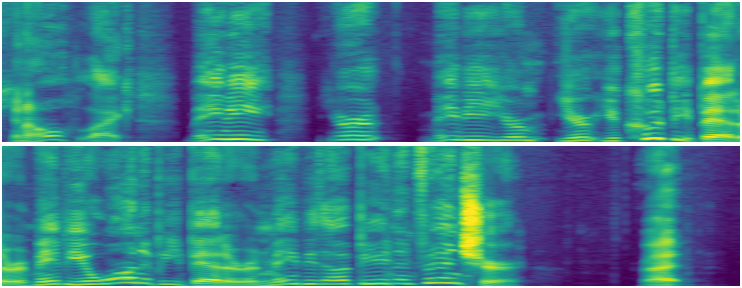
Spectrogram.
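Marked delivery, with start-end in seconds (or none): 0.9-6.3 very high, mock rant as a parody. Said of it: "someone like Jordan Peterson saying".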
